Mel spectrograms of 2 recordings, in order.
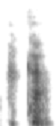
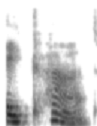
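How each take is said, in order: First: The article sounds like a short 'eh'. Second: The article sounds like a full 'ay'. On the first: "la gente dice e" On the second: "el sonido abierto de la a, o sea, ey"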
